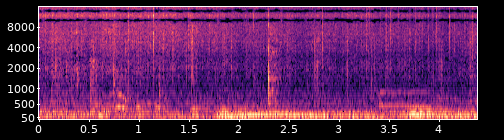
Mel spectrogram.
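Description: Food sizzling steadily on a hot teppanyaki griddle, with small ticks and one sharp click a little over two seconds in.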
